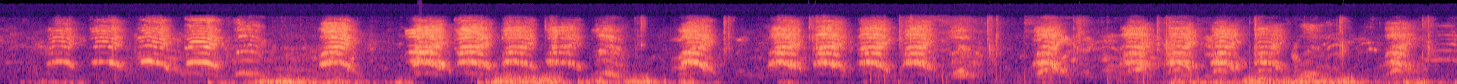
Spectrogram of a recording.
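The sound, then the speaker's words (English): A group of cheerleaders shouts a rhythmic cheer in unison, loud chanted syllables in steady bursts with brief pauses, over thumping footfalls and crowd noise underneath. “They're getting ready to give us a cheer, it looks like.”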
